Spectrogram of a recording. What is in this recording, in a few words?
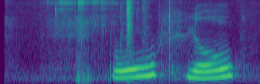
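"zu2qiu2", Mandarin Chinese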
